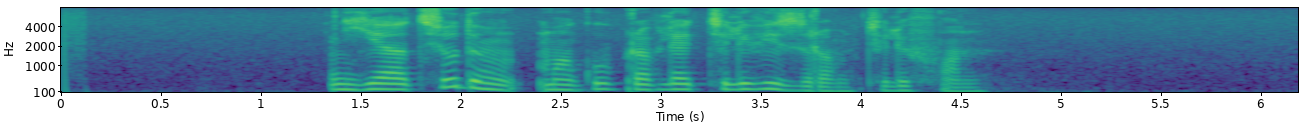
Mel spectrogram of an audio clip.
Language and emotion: Russian, neutral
